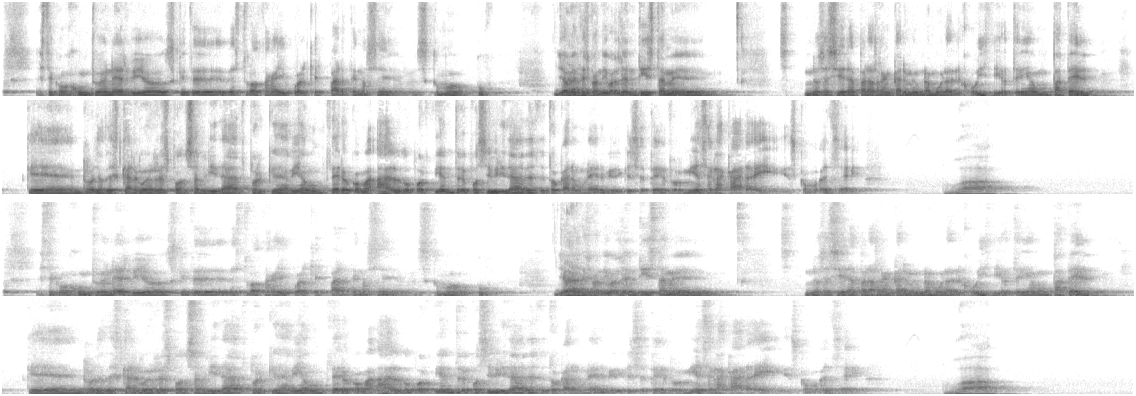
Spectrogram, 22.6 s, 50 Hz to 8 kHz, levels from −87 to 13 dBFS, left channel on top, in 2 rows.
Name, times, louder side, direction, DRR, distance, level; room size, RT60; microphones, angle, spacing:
voice 1, 0.0-4.9 5.5-7.2 8.0-10.9 11.6-19.9, left 4 dB, 80° left, 0.4 m, -28 dB
voice 2, 5.6-5.9 20.7-21.2, right 1 dB, 5° right, 0.5 m, -31 dB
4.7 x 2.4 x 4.0 m
head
